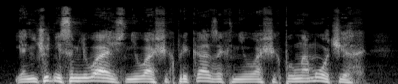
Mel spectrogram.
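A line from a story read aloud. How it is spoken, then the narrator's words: Trembling rapid chatter. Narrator (Russian): дрожащим голосом затараторил Экинс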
